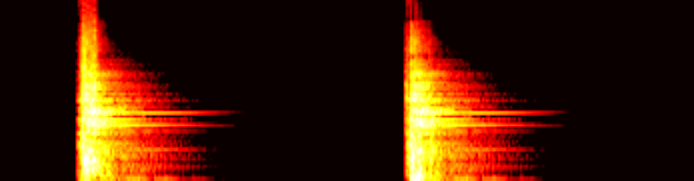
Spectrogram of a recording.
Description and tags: Steel Spring Bear Trap
Hard Hit metallic bear spring trap clamps shut
Close, Shut, Trap, Bear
